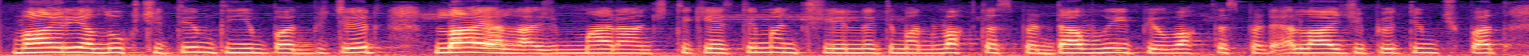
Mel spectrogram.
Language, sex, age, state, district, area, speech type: Kashmiri, other, 18-30, Jammu and Kashmir, Budgam, rural, spontaneous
